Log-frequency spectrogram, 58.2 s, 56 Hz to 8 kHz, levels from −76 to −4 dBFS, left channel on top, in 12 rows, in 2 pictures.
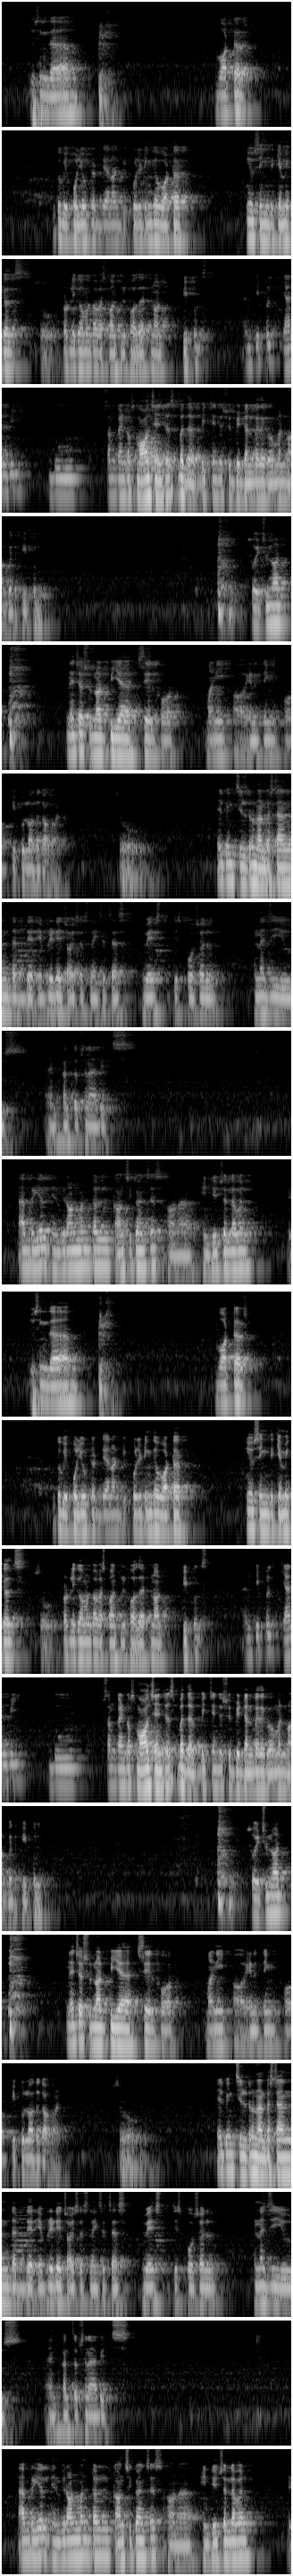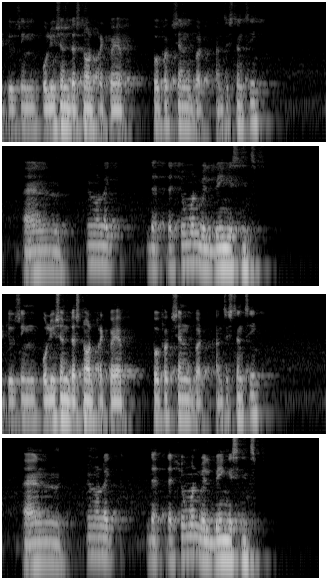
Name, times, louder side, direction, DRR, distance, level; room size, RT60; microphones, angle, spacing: voice 1, 0.5-1.3 1.6-1.9 3.6-4.1 5.8-7.9 9.0-10.1 10.4-12.4 12.8-13.2 13.8-14.9 15.4-15.9 16.3-20.1 23.1-24.7 25.4-27.2 27.7-30.1 31.1-31.4 32.8-36.1 36.4-37.6 38.3-39.2 39.6-41.0 44.0-47.9 48.6-50.4 50.9-52.4 53.8-54.4 54.7-55.1 55.6-57.3, right 2 dB, 80° right, 7 dB, 1.8 m, -27 dB
24.5 x 14.5 x 4.0 m, 0.66 s
head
